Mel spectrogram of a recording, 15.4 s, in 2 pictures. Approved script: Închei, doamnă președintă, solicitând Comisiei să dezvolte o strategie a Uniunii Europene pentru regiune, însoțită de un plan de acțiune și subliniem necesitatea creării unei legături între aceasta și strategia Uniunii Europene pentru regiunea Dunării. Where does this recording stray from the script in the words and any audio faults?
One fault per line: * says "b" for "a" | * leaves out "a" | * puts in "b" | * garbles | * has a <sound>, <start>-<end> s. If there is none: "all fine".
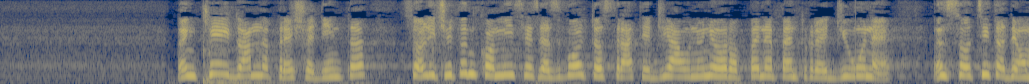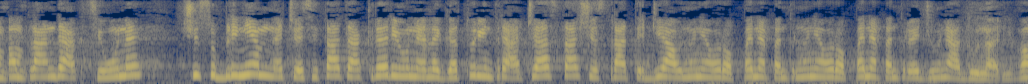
* leaves out "să"
* puts in "un"
* puts in "Uniunii Europene pentru"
